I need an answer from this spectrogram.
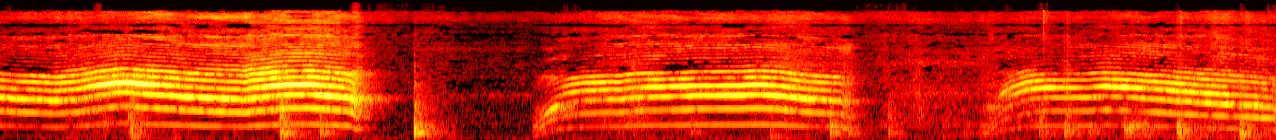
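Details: House cat refusing to let its owner pass down the stairs, giving three long wailing meows, each about two to three seconds, rising then slowly falling, separated by brief pauses.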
